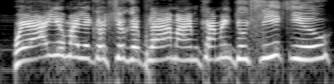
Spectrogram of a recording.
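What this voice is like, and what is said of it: Imitates cartoon character Pepe Le Pew. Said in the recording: “my Pepe Le Pew impression ... Nailed it! I nailed it! Oh, man, I'm so good at impressions.”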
